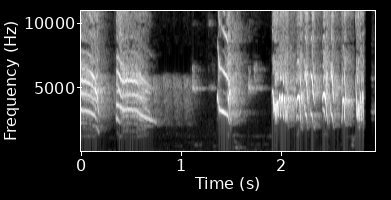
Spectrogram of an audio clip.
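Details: Oriental magpie-robin lure song for rousing other magpie-robins: two rasping, harmonic downslurred notes, a thin sustained tone, a sharp burst, then a loud run of rapid high chirps.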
